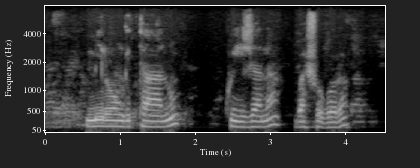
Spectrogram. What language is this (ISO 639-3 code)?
kin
